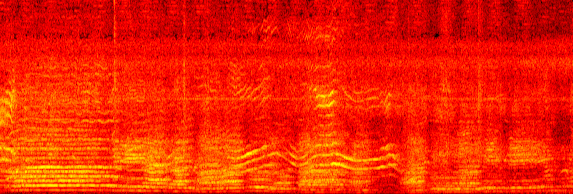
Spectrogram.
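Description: A congregation singing together in unison, holding long notes that glide from one to the next.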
